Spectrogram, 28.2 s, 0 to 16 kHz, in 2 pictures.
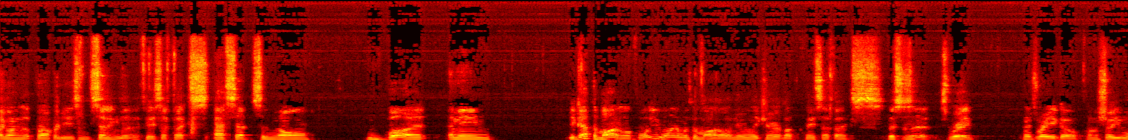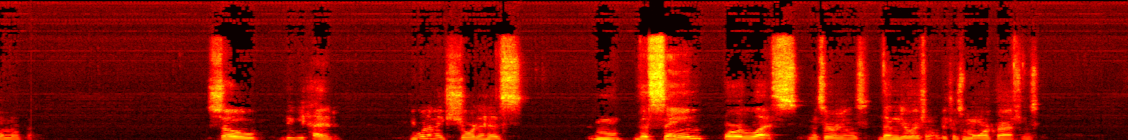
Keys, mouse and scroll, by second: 0.7 shift+drag, 1.7 click, 3.6 click, 3.9 g, 4.5 click, 5.0 g, 6.1-6.6 drag, 7.3 click, 8.0 r, 8.7 r, 12.3-13.5 drag, 15.1 click, 15.9 Tab, 16.1 click, 18.3 click, 18.8 shift+click, 19.8-20.7 drag.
